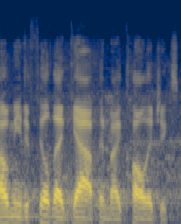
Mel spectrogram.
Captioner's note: audience laughing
